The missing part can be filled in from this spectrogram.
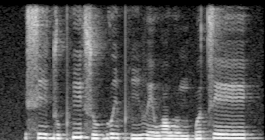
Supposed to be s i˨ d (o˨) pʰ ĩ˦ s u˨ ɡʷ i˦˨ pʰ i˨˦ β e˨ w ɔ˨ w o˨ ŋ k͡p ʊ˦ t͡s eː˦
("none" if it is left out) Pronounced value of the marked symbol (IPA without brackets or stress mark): u˨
